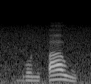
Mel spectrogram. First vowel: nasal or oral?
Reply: oral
